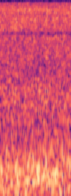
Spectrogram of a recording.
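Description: River water rushing steadily at a rest stop on a Malarayat traverse day hike, a dense, continuous broadband roar that stays close and loud throughout with no talk.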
